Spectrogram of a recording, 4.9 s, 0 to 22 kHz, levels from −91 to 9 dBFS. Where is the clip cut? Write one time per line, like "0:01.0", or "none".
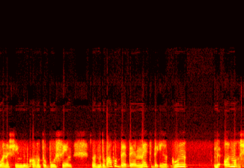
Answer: none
